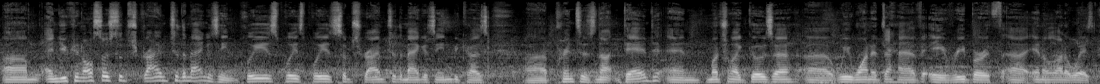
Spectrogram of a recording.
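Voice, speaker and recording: A man's voice: lowish voice, steady tone, normal speed, crowd noise. A man hosting a podcast, chatting casually with a guest and reading plugs at the close. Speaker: podcast host. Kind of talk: casual interview and show sign-off.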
